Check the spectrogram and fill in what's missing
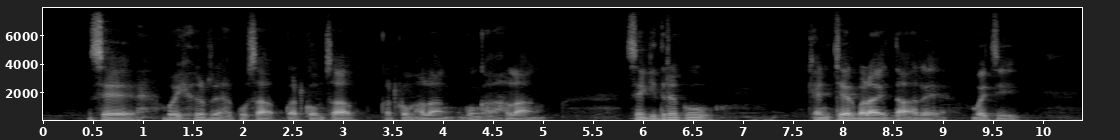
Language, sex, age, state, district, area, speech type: Santali, male, 30-45, West Bengal, Uttar Dinajpur, rural, spontaneous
